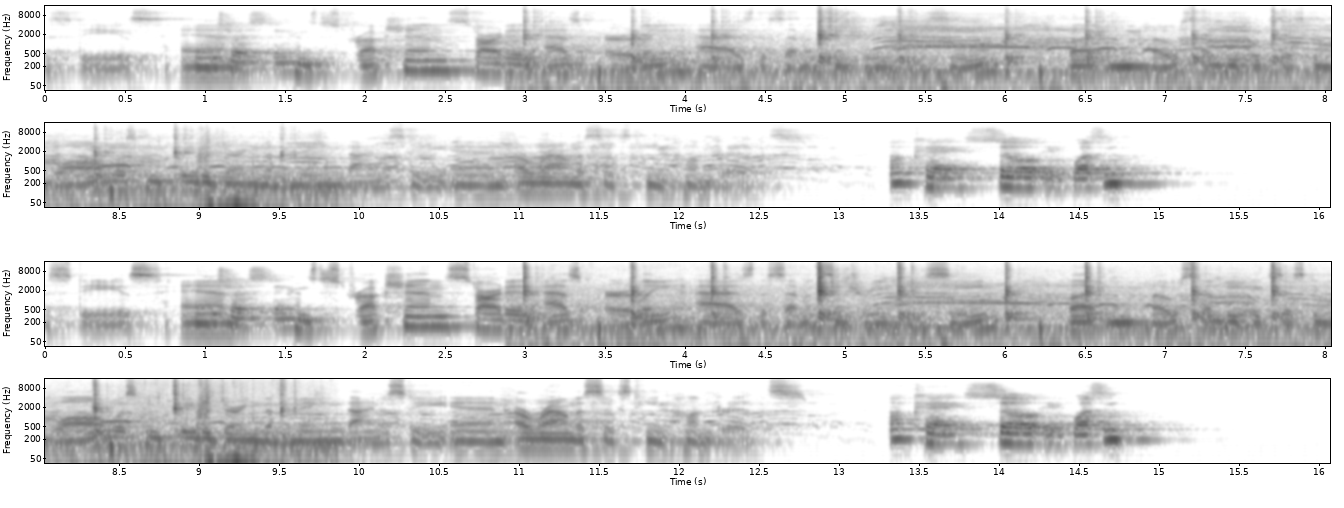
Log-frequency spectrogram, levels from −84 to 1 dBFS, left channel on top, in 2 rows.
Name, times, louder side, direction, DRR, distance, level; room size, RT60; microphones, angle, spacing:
voice 1, 0.0-12.8, right 4 dB, 55° right, 11 dB, 1.2 m, -43 dB
voice 2, 0.9-1.7 13.3-14.8, right 1 dB, 20° right, 5 dB, 1.0 m, -39 dB
sound 1, 2.9-9.9, right 8 dB, 70° right, 1.0 m, -40 dB
sound 2, 5.2-13.0, left 2 dB, 15° left, 0.9 m, -49 dB
29.0 x 12.5 x 8.3 m, 0.99 s
head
